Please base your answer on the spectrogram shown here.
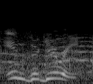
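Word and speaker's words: enzuigiri: trash put his leg but up for long in zagiri by Lance dreamer and a beauty nice to hear a playlist lay guy pronounce enzagiri correctly and no one who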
